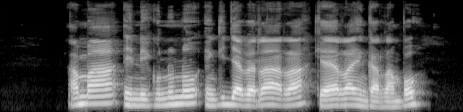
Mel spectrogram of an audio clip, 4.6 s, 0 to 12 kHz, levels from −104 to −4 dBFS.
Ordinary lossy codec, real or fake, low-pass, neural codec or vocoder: none; real; none; none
